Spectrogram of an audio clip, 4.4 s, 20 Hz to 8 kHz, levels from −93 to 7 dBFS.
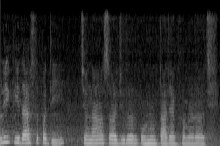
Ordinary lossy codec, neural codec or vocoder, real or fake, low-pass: none; codec, 16 kHz, 0.4 kbps, LongCat-Audio-Codec; fake; 7.2 kHz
